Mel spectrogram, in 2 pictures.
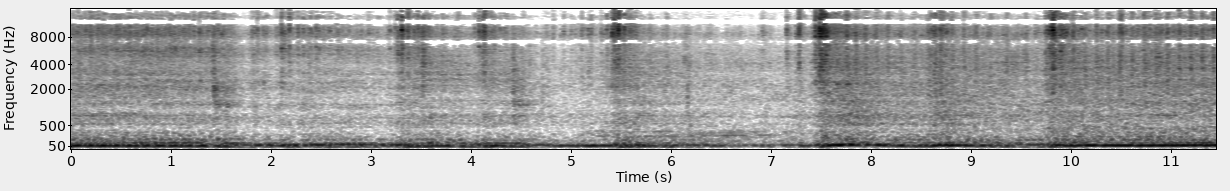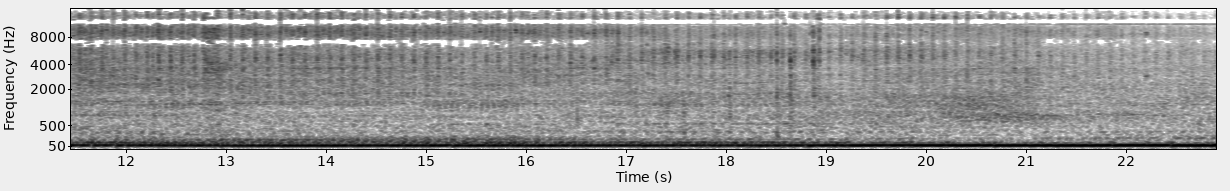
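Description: Car engine running with a deep, steady low rumble, a little uneven early on and louder and steadier from about ten seconds in.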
